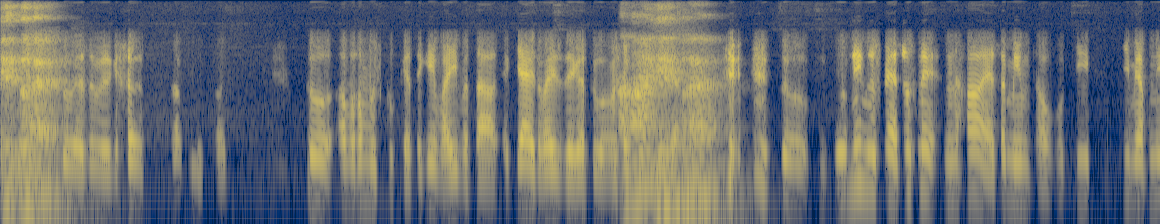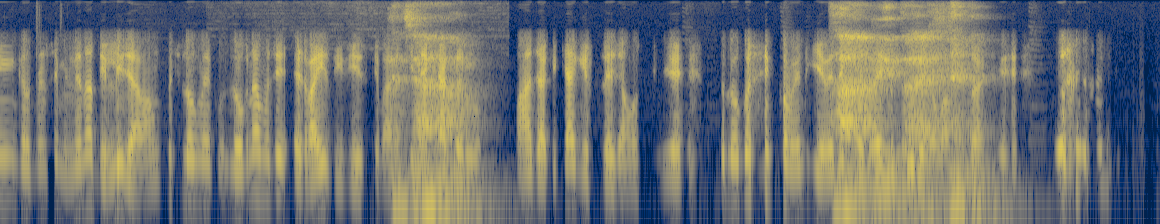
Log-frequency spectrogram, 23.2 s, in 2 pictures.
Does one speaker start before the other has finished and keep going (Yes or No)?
Yes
